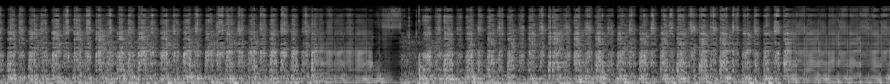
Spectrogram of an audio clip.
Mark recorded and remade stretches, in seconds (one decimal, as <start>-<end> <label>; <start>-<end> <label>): 0.0-3.2 recorded; 3.2-4.0 remade; 4.0-7.9 recorded; 7.9-8.9 remade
